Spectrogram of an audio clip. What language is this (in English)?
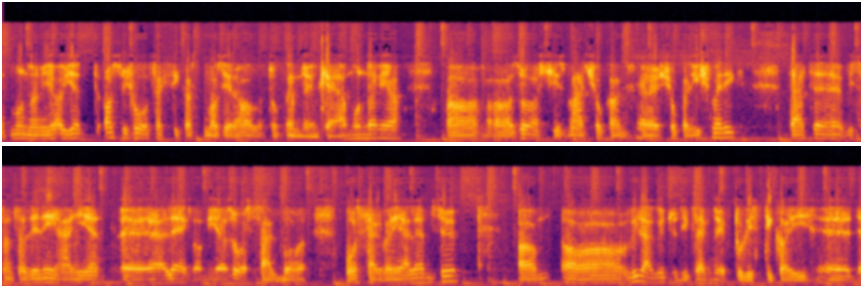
Hungarian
